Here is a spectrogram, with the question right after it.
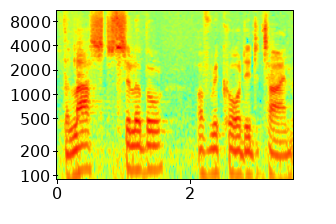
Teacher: it slows up even more ending up with a very important word time at the end of the sentence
